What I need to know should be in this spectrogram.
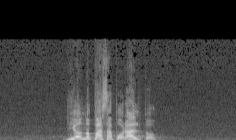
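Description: A middle-aged man speaks briefly through a microphone.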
